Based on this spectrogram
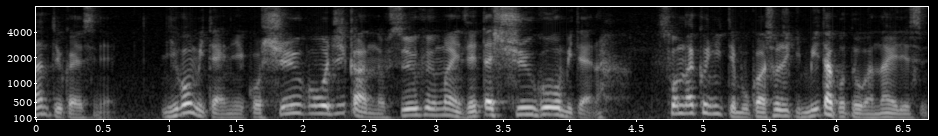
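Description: Talking at a very fast pace, a man uses a fairly high pitch with very wide swings, big swings in loudness, and vocal fry. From Japan, Fukuoka; Japan. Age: 20s. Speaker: vlogger. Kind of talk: monologue to camera. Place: home room. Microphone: phone near.

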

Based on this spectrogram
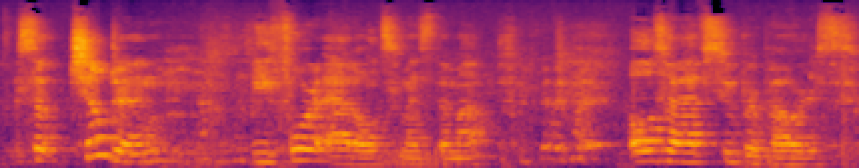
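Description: A woman speaking at a fairly slow pace with long, frequent pauses, over noticeable background noise. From Slovenia. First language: Slovenian. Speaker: service designer and amateur comedian. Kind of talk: stand-up comedy set with self-deprecating punchlines. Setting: stage with audience. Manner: wry, self-mocking delivery timed for audience laughs; brisk, run-on setups building to punchlines. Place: stage.

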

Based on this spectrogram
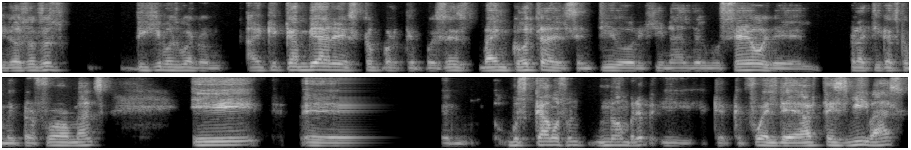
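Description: At a fairly slow pace, a man with a medium pitch and a dark, mellow, somewhat breathy tone speaks with ordinary pitch variation over a quiet background. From Mexico. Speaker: museum director; guest. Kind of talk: interview conversation. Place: home room. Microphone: webcam.

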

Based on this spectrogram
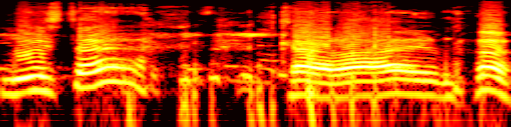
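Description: A man talks at a very slow pace and a high pitch. Light background noise is present. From Cajamarca, Peru. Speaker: painter. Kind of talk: interview answer. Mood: playful, humorous. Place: hall. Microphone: handheld.

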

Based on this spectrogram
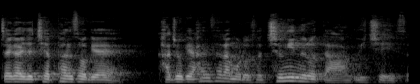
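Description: There is audible room echo around a man with a medium pitch. He talks at a moderate pace in an animated, dramatic tone. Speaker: preacher. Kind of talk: sermon at early-morning church service. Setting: church. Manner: animated, conversational, dramatic storytelling with rhetorical questions. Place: church.

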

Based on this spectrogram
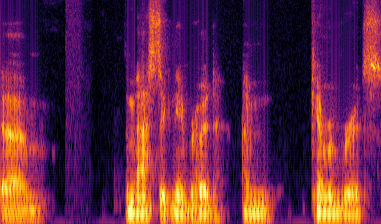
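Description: Vocal fry runs through a man's very deep, low voice. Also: quiet background. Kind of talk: presentation to commission. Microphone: video call.

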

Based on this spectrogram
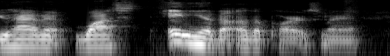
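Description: Over a quiet background, a man with a fairly low voice talks at a moderate pace with ordinary pitch variation. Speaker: gaming youtuber. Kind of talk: casual vlog chat.

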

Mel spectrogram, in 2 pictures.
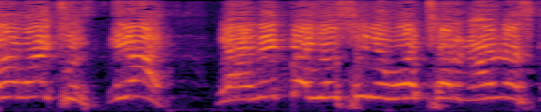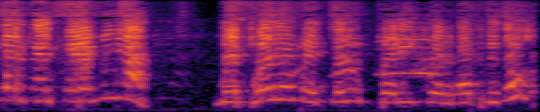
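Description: A man puts on a character voice at an extremely high pitch. He talks at a fairly quick pace. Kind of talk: comic overacting. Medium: stage play. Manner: loud, cocky, teasing.

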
